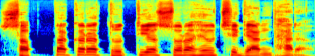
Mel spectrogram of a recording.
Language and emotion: Odia, neutral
